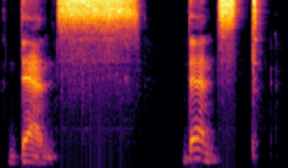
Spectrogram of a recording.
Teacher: If before the ed there's an unvoiced sound, add the t sound. Si antes del ed hay un sonido que no es vocalizado, que no vibra, le agregas el sonido de t, la t.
